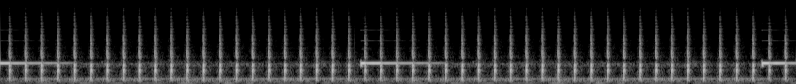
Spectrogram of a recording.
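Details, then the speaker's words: Clicking from under the passenger-side dash of a VW MK7 (GTI), rapid even knocking about three a second, typically on startup or with AC on: failed recirculation flap actuator motor, fixed by replacing it. "Now flat motors on Mark 7s, when they fail, they do this."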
